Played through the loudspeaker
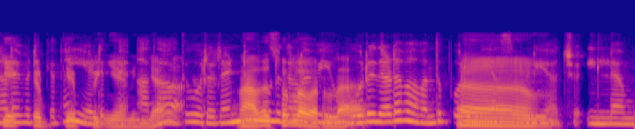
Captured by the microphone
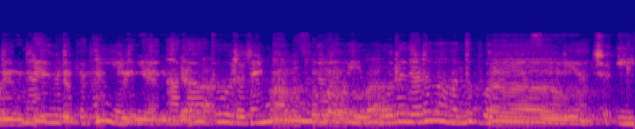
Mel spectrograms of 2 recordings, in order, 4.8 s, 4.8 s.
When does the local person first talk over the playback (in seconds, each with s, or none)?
none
